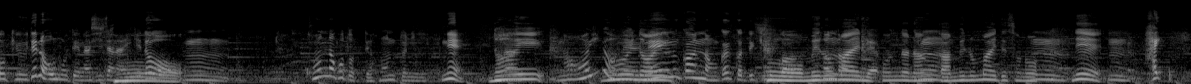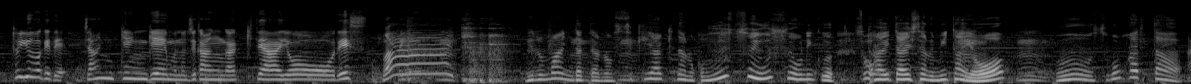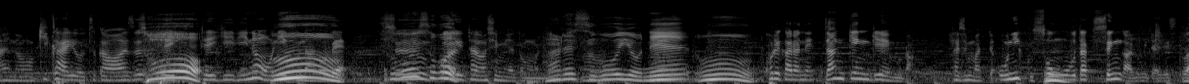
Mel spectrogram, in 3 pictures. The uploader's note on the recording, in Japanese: 炭火焼肉・ステーキ萬華様。解体ショー&じゃんけんゲーム実況最高級のお肉を存分にいただきながらの収録でした。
